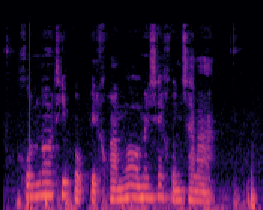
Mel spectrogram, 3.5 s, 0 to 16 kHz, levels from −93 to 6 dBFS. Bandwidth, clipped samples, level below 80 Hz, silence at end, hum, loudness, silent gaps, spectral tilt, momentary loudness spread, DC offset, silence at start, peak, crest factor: 11.5 kHz; under 0.1%; -48 dBFS; 0.1 s; none; -34 LUFS; none; -7.5 dB/octave; 7 LU; under 0.1%; 0.2 s; -18 dBFS; 16 dB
